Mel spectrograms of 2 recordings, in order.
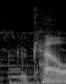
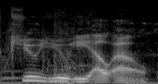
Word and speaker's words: Quell: You learned that like the person behind the major rebellion, Kel, however you pronounce her name. I think it's Kel. Kel. It's Quell.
